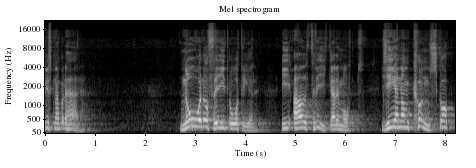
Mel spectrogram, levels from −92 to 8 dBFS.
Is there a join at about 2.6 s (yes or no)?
yes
